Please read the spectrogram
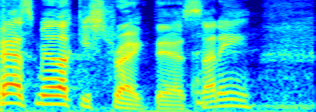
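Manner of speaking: booming, loud, high put-on Atlantic City accent. Joking about a character suddenly being from Atlantic City, the speaker puts on an Atlantic City accent. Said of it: "Atlantic City accent".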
